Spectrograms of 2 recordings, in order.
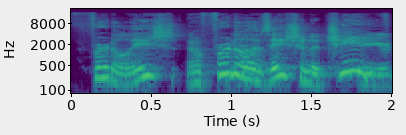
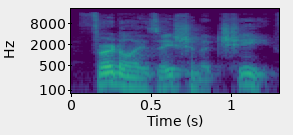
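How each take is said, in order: First: Softer clinical announcement with a laugh; mock sci-fi computer voice; mock robotic report. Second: Low, soft, lifeless line reading; flat wooden delivery. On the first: Shown as a demonstration. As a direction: read it like a lab computer. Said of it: "I probably did it better than her". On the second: Retold or imitated. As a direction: say it as badly and flatly as the actress. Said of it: "I think she was like".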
